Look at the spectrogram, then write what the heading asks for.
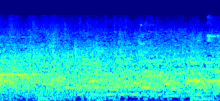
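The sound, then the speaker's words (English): A big arena crowd in Glasgow roars and applauds after an alley-oop dunk in a basketball game, a loud, steady wash of cheering that holds for the full few seconds, with no single voice standing out. “That gets the Glasgow crowd on its feet.”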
